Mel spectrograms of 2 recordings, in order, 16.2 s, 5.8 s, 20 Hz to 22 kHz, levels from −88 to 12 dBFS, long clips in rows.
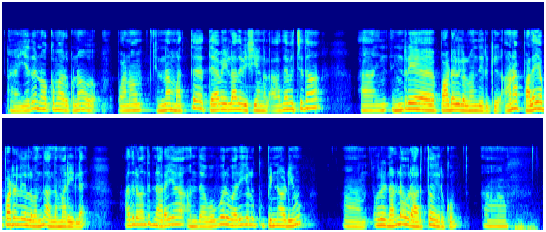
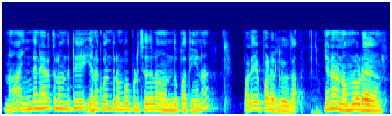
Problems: none marked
